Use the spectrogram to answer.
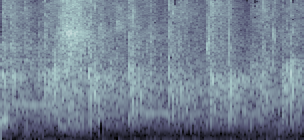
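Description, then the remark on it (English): A crowd applauds in thanks for the coffee and donut team, a dense, steady wash of many hands clapping at once, with a few voices cheering faintly within it for about two seconds. “I'm trying to decide which applause got more, the worship or the donuts.”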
